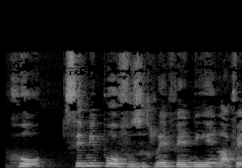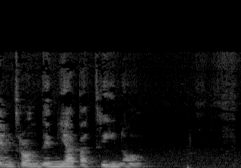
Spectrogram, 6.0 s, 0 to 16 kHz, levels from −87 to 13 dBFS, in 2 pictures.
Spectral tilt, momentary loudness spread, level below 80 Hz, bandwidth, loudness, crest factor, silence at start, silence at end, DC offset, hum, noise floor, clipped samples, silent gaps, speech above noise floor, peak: -4.5 dB/octave; 8 LU; -60 dBFS; 11.5 kHz; -26 LUFS; 20 dB; 0.15 s; 0.65 s; under 0.1%; none; -61 dBFS; under 0.1%; none; 35 dB; -8 dBFS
